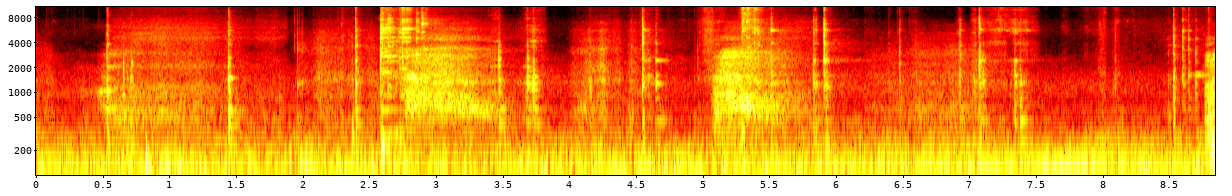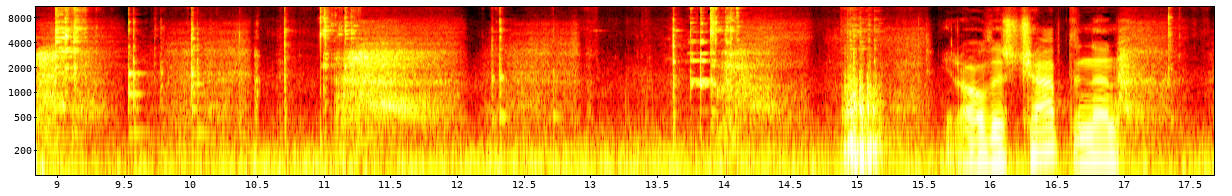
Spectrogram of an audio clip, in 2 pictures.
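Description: Bolt cutters snap through metal rods with sharp clicks.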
